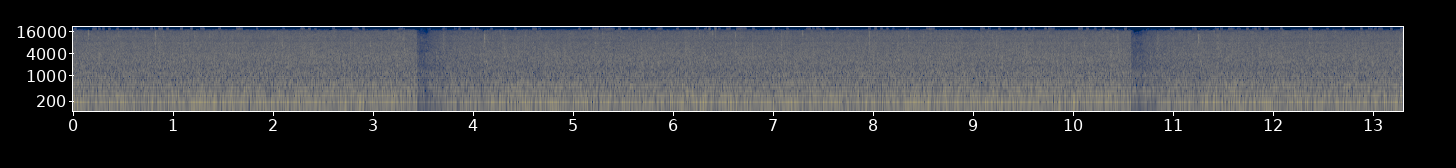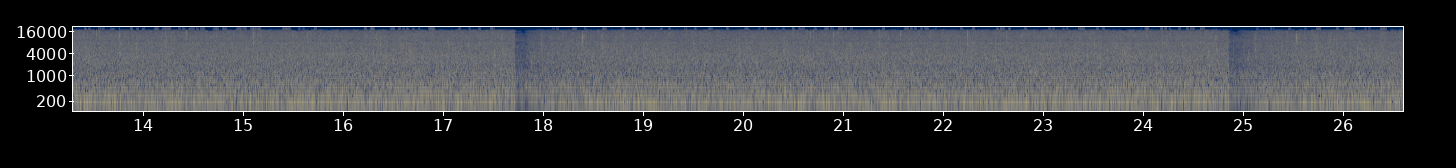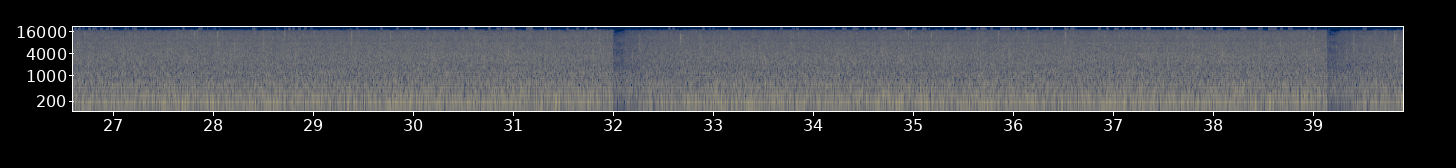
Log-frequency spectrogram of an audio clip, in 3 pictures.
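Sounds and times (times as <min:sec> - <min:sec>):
dense rain falling: 0:00.0 - 0:39.9.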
